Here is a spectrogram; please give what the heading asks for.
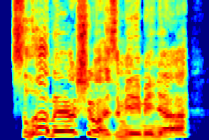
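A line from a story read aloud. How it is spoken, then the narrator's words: Shrieking. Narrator (Russian): визжала она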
